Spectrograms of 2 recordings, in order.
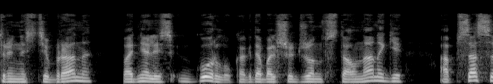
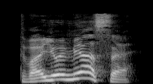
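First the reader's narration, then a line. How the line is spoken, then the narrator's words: Roar. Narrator (Russian): взревел он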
